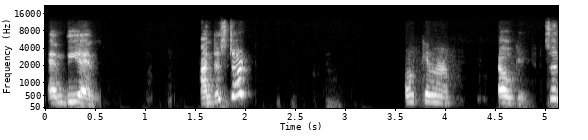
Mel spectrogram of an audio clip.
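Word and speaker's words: indienne: But if it's feminine, double N E, then it will be NDN.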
